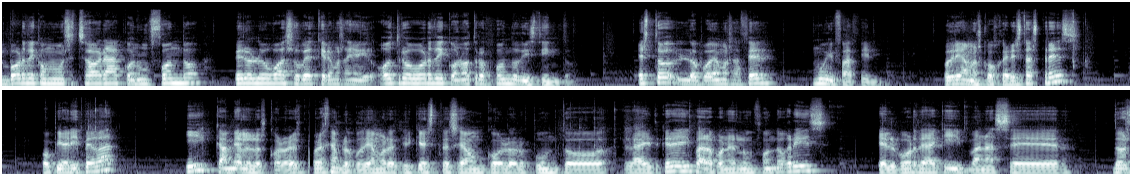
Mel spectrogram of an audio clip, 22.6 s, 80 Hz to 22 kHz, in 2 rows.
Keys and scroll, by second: 9.0 ctrl+alt+o, 10.6 ctrl+c, 12.1 ctrl+v, 14.3 ctrl+z, 18.1 Return.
